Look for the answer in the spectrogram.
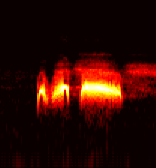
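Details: Single phrase of a spotted dove in the thổ voice, used to stir decoy doves into cooing: a brief wavering double note sliding into a long, level low coo, then quiet.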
